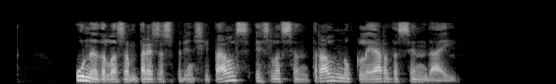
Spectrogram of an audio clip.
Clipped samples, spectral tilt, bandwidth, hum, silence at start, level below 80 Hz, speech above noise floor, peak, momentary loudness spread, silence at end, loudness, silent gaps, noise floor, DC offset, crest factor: under 0.1%; -3.5 dB/octave; 8 kHz; none; 0.75 s; -60 dBFS; 63 dB; -2 dBFS; 9 LU; 1 s; -18 LUFS; none; -81 dBFS; under 0.1%; 18 dB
